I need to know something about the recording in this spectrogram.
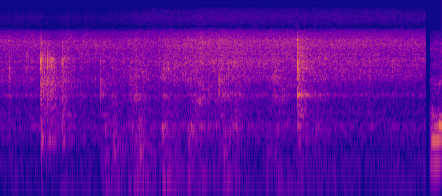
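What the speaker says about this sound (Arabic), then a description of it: "نجو نضيفو المكون الثاني اللي هو البصل والثوم، يعني نكمل نحركهم حتى يذوبوا" Onion and garlic frying with chicken in a pot, a steady close sizzle broken by a few sharp scrapes and clinks of a spoon stirring, with no talking.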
